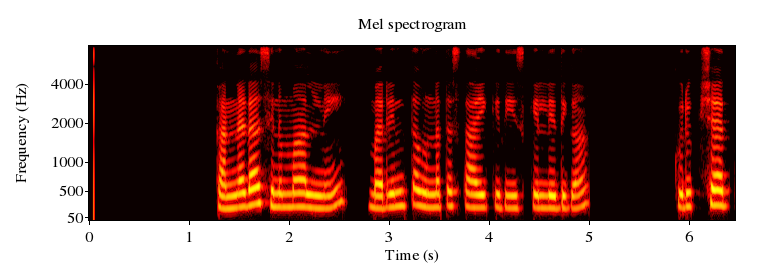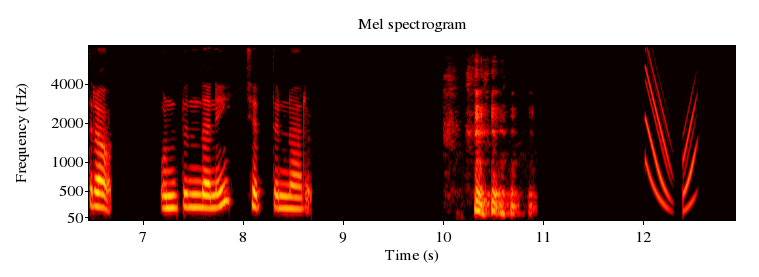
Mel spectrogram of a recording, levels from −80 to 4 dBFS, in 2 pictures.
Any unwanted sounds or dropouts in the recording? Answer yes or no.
yes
